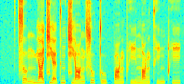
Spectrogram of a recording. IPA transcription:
t͡s ɤ̰˨˩ ŋ m j ä˧˥ t͡ɕ j ɛ̰˨˩ t̪ i˦ ŋ t͡ɕ j ɑ̰˨˩ ŋ s u˥˩ t̪ u˧˥ p ɑ˧˥ ŋ pʰ i˧˥ n̪ ɑ˧˥ ŋ t̪ʰ ḭ˨˩ ŋ pʰ i˥

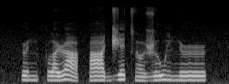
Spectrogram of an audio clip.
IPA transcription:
ə˞ n ə kʷ lˠ ə ɭ ɑ | ɑ d͡ʒ ɛ t͡s ɔ̃ ʊ̯ ʐ ʊ w ĩ n ə˞

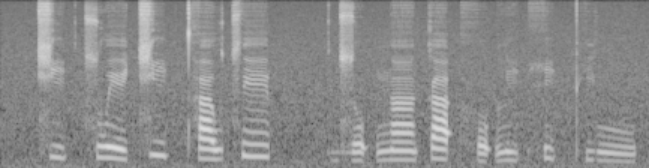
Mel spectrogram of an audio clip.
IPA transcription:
t͡ɕ i˦ ʔ t͡s w e˥˧ t͡ɕ i˦ ʔ t̪ʰ a˧ w t͡s ẽ˦ p̚ | d͡z o˨ ʔ ŋ ã˧ k a˦ ʔ h o˨ ʔ l i˨ ʔ h i˦ ʔ pʰ j u˨˩

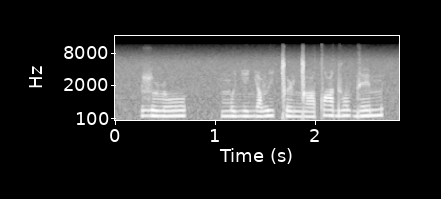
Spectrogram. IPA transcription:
ɮ u ɭ o | m o ʎ e ʎ ɑ v i ǀ ɯ ɭ ŋ͡ǀ ɑ tˤ i ə̯ d u lˠ d e m

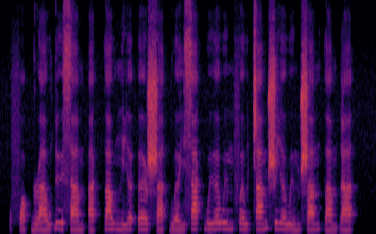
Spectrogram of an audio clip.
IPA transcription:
f ɔ˨˩ k̚ ɹ a˨˩˦ w ɗ ɨ˧ s a˨˩ m ʔ a˨˩ k̚ t̪ a˧ w n i˨˩˦ ə̯ ʔ əː˧ ʂ a˨˩ t̚ w ə˨˩˦ j s a˦˥ k̚ w ɨ˧˥ ə̯ w ɨ˧ m f ə˧ w c a˧˥ m ʂ i˧ ə̯ w ɨ˨˩˦ m ʂ a˧˥ m t̪ a˧ m ɗ a˦˥ t̚

